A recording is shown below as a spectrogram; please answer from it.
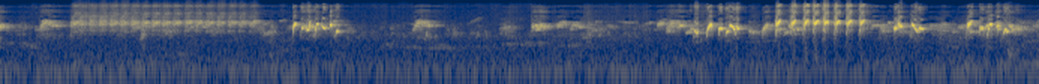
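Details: A red-whiskered bulbul of Thai stock sings busily. A sustained buzzy, harmonic-rich phrase comes first, then rapid chattering notes. After a pause, repeated bright warbled phrases climb and fall.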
